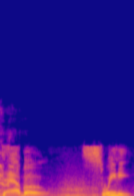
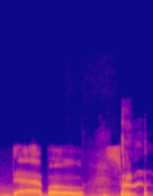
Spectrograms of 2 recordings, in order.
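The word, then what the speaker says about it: Dabo Swinney: Dabo Sweeney. Dabo Sweeney.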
